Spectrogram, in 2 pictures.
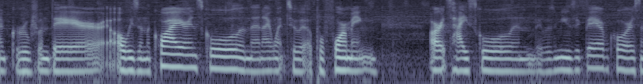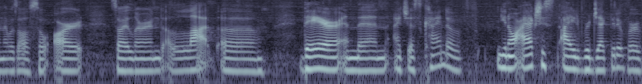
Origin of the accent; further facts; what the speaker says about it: Midwest, United States; moved away; we're originally from the Midwest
